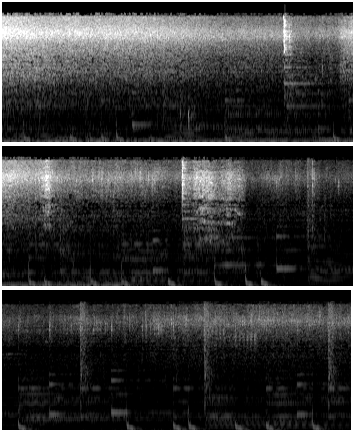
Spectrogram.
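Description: Spice paste (masala) for a Chhath festival vegetable dish sizzles loudly in a pan as a little water is added. The hiss is strong at first, then softens after a few seconds, with clinks from stirring and faint musical tones underneath.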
